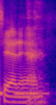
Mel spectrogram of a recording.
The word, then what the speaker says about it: Shanahan: Yeah, it's Shanahan.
